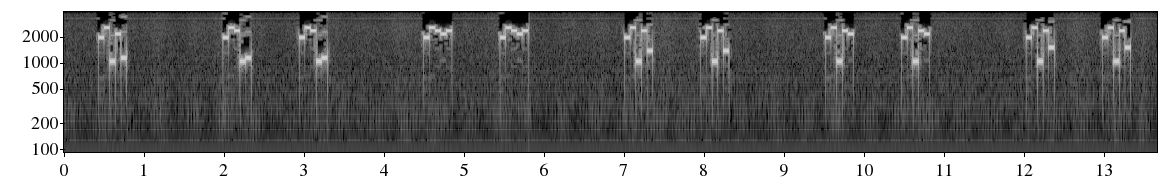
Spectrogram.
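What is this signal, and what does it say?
Five-tone selective call (ZVEI), heard as quick runs of five tones, tones of about 70 ms. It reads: 88192 88012 88012 88090 88090 88104 88104 88109 88109 88105 88105
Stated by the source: ZVEI call received by SDR, fire brigade Feuerwehr Orlamünde (f85360).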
